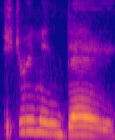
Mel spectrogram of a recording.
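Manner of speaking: "Streaming day" stretched out slowly; clear correction. Shown as a demonstration. Correcting someone who heard stringing, "Streaming day" said slowly. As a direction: draw out "Streaming" so it can't be misheard. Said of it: "What the frick is a stringing day?".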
